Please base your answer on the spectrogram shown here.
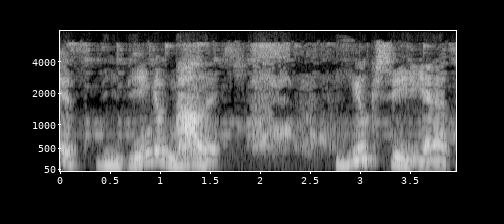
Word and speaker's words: Uxie: Uxie, yeah, that's how you say it.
